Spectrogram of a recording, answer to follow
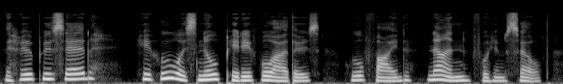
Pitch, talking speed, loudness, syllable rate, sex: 195 Hz, 160 wpm, -15 LUFS, 4.1 syllables/s, female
